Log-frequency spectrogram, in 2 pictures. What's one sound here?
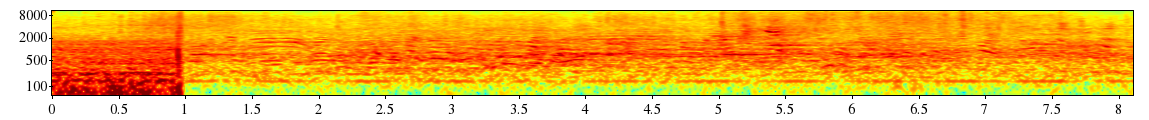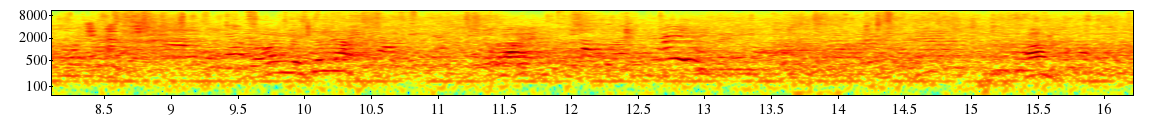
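Voices of several people murmur in a large echoing hall.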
